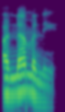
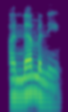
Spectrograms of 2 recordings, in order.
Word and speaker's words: anemone: with M&M no I'm joking well yes it's anemone anemone now it means to go crazy like I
